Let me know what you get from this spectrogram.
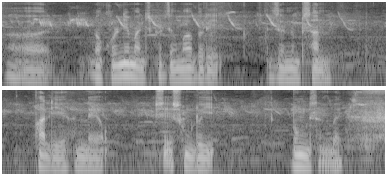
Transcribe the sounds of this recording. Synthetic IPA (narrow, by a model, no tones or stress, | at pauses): nɔŋkʰɔɾnimansi̥pʰɯɾzɯŋmabɯɾḭ | zɯnɯpsan | pʰalijehɯnːaja̰w | sḛʔsumduj | buŋnɯsanba̰j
